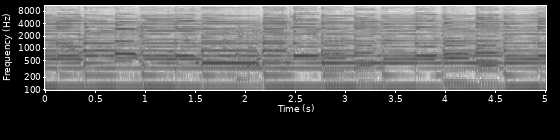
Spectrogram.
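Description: Two Brazilian repentista violas, steel-stringed, playing the rhythmic picked and strummed rojão interlude between sung stanzas of a cantoria, with repeated notes over a steady low ringing bass.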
